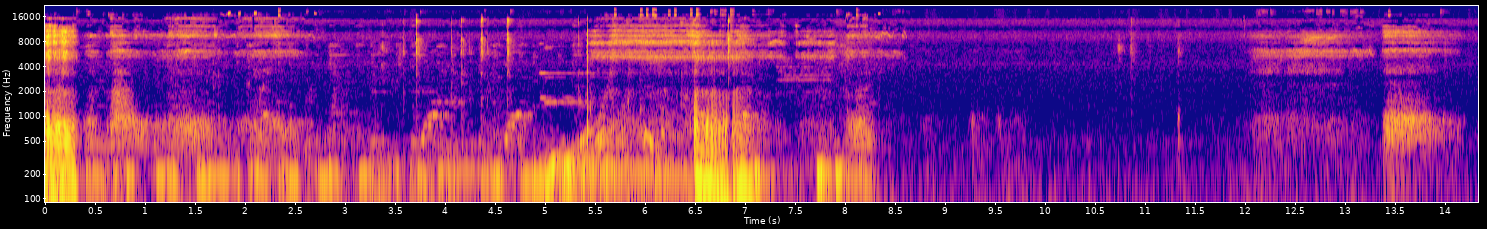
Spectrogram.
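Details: Male Shih Tzu dog born March 2015, sleeping, snoring like an old man: loud, low rumbling snores over the first eight seconds, then quieter breathing; faint background noise.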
